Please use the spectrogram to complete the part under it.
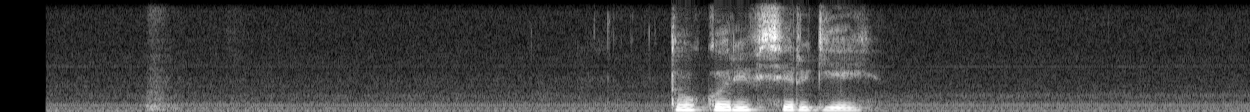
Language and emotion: Russian, neutral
